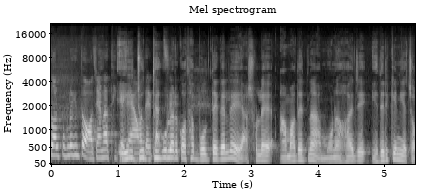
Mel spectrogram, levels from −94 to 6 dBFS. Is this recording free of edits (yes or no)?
yes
